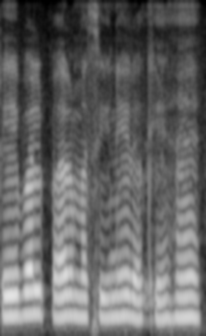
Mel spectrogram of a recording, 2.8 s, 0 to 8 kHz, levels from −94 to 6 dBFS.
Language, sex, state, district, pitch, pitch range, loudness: Hindi, female, Jharkhand, Garhwa, 180 Hz, 170-185 Hz, -14 LUFS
